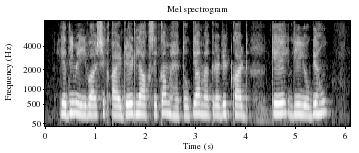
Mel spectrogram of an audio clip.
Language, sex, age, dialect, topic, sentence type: Hindi, female, 36-40, Hindustani Malvi Khadi Boli, banking, question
